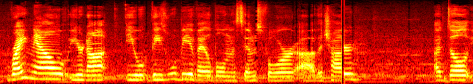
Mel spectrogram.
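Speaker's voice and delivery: normal talking voice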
